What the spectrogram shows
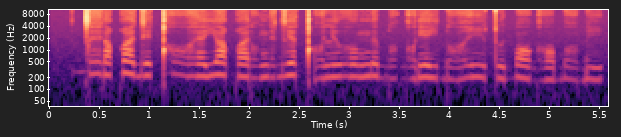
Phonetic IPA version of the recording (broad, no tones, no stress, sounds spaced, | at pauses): ɡ͡ǀ ɛ̤ ɾ ɐ qʷ ɛ d e ǃʰ ɔ̤ ɦ ɛ j ɐ qʷ ɛ ɾ ɔ̤ ŋ ɛ̤ d lʲ ɐ ǃʼ ɔ̤ lʲ u ɦ o ŋ ɘ b ɾ ɔ̤ ɡ ɔ̤ ɾʲ e j ɗ ɔ̤ ɦ i tʷ i ɓ ɔ ɡʱ ɔ ɓ ɔ̤ ɓ i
